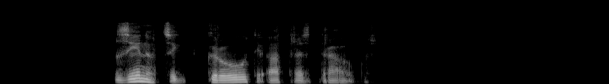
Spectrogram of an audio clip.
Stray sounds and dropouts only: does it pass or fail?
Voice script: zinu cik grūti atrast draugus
pass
